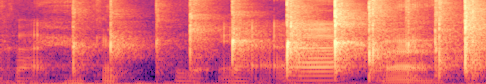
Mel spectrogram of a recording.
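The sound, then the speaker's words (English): A string of sharp, irregular side claps of the hands, about eight crisp slaps, rings out over voices and laughter that swell and fade between them. “I had to do a side clap.”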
